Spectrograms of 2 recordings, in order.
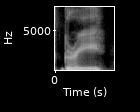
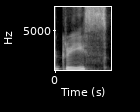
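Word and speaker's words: Gris: that in French it's gree but I think the game's developers speak Spanish so they intended it to be pronounced gree which means gray in Spanish Greece G Greece gree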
